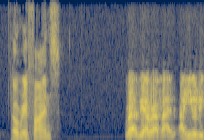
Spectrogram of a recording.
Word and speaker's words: Ralph Fiennes: No, you know who I think would make a good Satan is I'm gonna say his name wrong, but Ralph Fiennes. Oh, Ray Fiennes.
